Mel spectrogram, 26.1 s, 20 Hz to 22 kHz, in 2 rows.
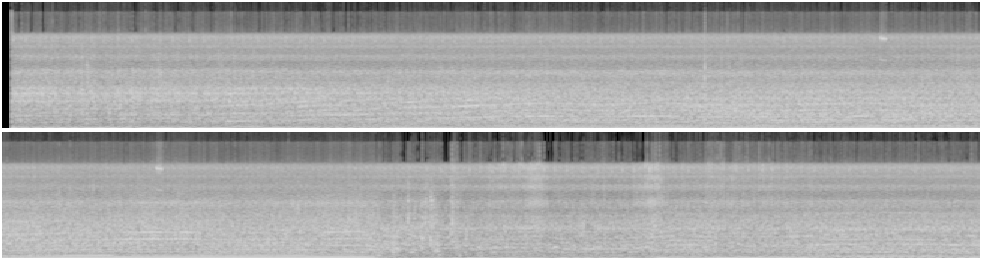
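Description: Heavy diesel site machinery engine running hard: a loud deep rumble with a wavering higher drone over it. The deep rumble drops away about 18 seconds in and the engine runs on more lightly.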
